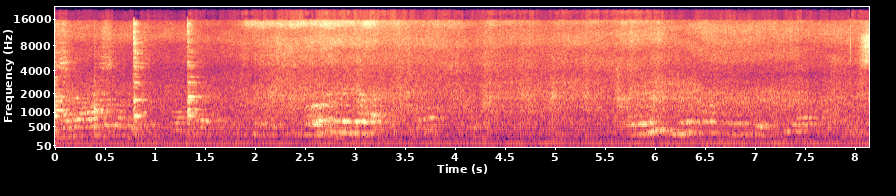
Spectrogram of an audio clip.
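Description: Onions with chilli powder, coriander powder and turmeric frying in a pan for chicken curry, a steady soft sizzle and hiss throughout, with a few sharp utensil clinks near the start and occasional stirring scrapes.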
